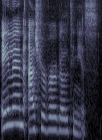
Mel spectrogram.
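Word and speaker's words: Aelin Ashryver Galathynius: Please pronounce the name, please. Aelin Ashriver Galatinius.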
